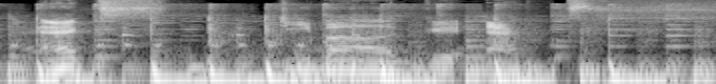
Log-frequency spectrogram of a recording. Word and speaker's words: xDebugx: It's by X Debug X. I'm pretty sure it's just Debug Games. The X is silent.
